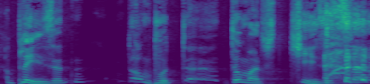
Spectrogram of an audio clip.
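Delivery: mock Italian waiter. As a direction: ham up an Italian waiter with a jokey Italian accent. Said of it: "I had a similar experience".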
